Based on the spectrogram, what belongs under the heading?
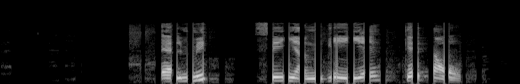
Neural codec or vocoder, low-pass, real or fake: none; 7.2 kHz; real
